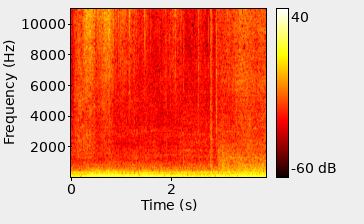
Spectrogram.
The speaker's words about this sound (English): Something just got caught under my car. It's all good. As long as it's not a tire, I would let you know if it was a tire.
